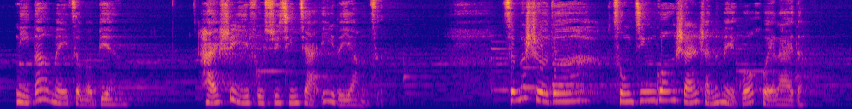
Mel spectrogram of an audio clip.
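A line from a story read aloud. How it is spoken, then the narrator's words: Sarcastic. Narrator (Chinese): 小小讽刺地说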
